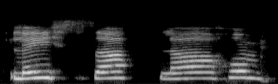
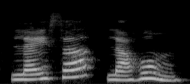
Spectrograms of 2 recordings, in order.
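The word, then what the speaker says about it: ليس لهم: But like I said before, with the alif, there's only a fatha, and that means you only prolong it for 1 second. So how do you pronounce it up to here? Laysa lahum. Yeah, but 1 second, remember.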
